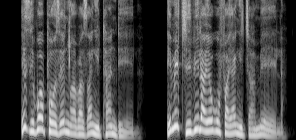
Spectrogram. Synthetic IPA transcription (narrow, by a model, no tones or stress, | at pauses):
iziβɔpʰɔzɛŋ͡ǀʱwaβazaŋitʰandʱɛːla | imid̥ʒ̥ʱiβilajoɣufajaŋid̥ʒ̥ʱamɛːla̰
